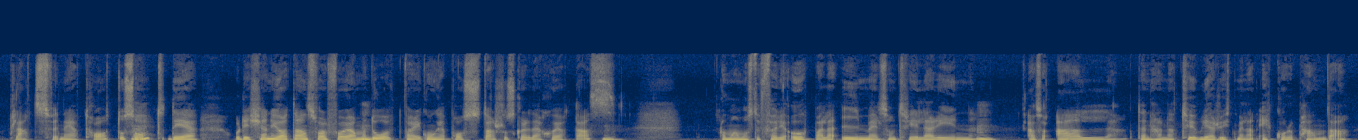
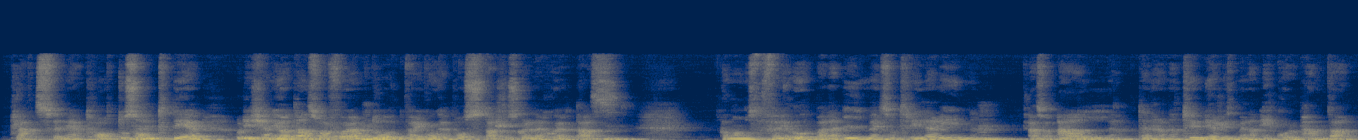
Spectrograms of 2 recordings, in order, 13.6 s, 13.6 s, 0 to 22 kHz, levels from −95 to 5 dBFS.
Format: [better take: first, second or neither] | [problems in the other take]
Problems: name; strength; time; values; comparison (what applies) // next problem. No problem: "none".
first | off-mic speech; far // room echo; noticeable; dies away in 0.7 s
